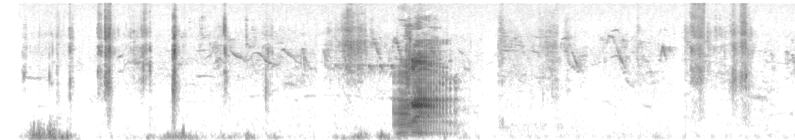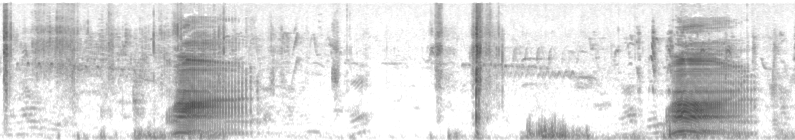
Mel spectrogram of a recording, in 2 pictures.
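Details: Murrah buffalo bull, a dairy breed from Haryana and Punjab, India: three loud, rough, drawn-out bellows roughly every five seconds, each rising in strength, with softer grunts, clicks and knocks between them.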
